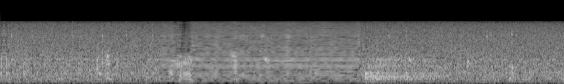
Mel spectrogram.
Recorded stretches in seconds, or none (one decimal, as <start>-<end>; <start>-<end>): 0.0-1.6; 3.6-5.6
